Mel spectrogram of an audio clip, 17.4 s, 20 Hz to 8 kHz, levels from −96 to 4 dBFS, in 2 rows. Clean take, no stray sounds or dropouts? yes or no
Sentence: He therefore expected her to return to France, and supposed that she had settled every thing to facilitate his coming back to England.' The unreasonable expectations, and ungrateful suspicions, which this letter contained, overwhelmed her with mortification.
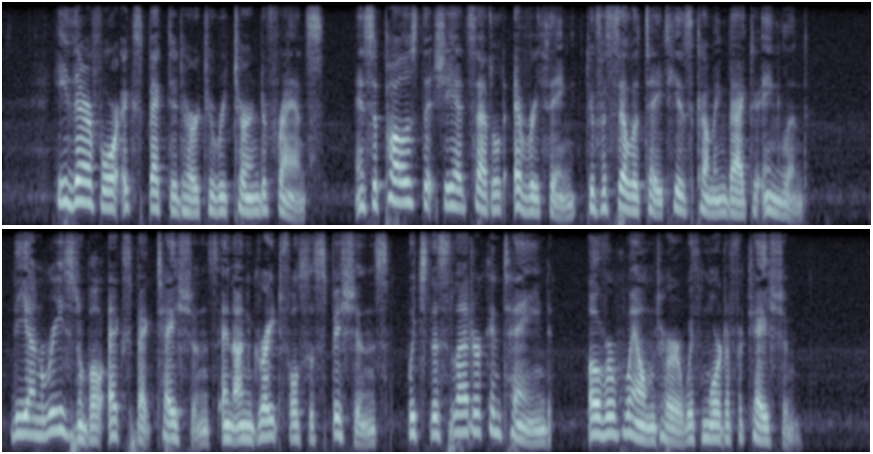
yes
